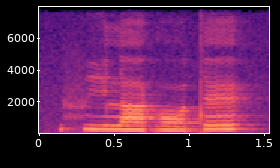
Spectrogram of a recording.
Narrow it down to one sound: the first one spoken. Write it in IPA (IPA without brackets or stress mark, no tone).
f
